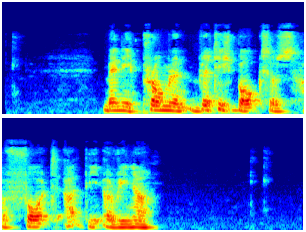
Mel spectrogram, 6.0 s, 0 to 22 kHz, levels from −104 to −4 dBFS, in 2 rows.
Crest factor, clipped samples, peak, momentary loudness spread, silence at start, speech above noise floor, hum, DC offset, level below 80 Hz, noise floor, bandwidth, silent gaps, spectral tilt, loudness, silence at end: 20 dB; under 0.1%; -2 dBFS; 10 LU; 1.05 s; 52 dB; none; under 0.1%; -54 dBFS; -72 dBFS; 7.6 kHz; none; -7.5 dB/octave; -21 LUFS; 1.45 s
